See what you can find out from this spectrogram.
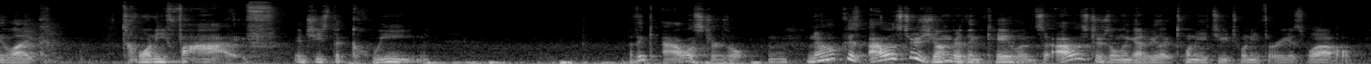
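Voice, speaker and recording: Casual gamer dude thinking out loud over gameplay, expressive voice, roomy echo. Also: male voice, mid-range voice. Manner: informal, musing. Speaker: video game player and commentator. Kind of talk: casual gameplay commentary and role-play.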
